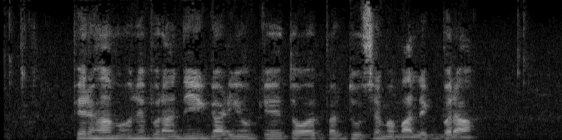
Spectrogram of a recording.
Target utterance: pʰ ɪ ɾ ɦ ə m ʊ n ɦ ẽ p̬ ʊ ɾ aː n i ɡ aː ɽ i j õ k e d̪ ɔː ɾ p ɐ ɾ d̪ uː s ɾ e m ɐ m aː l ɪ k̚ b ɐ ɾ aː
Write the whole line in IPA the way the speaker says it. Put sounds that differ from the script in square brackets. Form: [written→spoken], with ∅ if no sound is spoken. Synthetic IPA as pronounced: pʰ ɪ ɾ ɦ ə m ʊ n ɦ ẽ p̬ ʊ ɾ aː n i ɡ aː ɽ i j õ k e [d̪→t̪] ɔː ɾ p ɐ ɾ d̪ uː s ɾ e m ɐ m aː l ɪ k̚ b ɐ ɾ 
